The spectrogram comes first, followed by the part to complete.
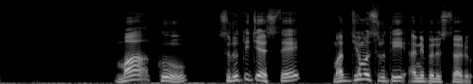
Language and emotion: Telugu, neutral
